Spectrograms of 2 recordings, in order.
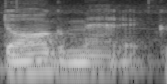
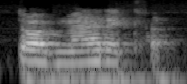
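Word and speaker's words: Dogmatika: So now, what I'm gonna do, you said look up Dogmatic, right? Dogmatica. Dogmatica. Okay, my bad. Dogmatica. Oh, it's spelled with a K.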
